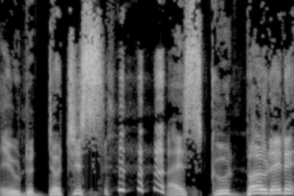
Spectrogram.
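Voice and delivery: exaggerated, swooping mock English accent. Continuing a made-up british exchange, in exaggerated mock english accent. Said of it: "He just went up to a publisher and said, hey, have you heard of a little thing called [name]? ... The accent, John. Oh, I'm accent. Sorry. Oi, mate, you ever heard of a thing? No, that's Australian. What's Plymouth accent even? What is a Plymouth accent?".

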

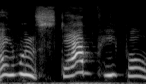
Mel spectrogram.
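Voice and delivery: abashed, sheepish, self-conscious tone. Realizing she just screamed across the bar, the goblin repeats herself, speaking very quietly. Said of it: "go very quietly".

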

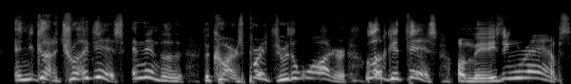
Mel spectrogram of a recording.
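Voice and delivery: mock, very high, hyped kids' commercial pitch. Retelling a kids' toy commercial they watched, imitating hyped kids' toy commercial. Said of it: "And the commercial was like".

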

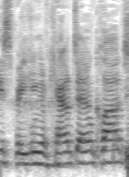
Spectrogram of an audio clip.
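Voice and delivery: ordinary talk

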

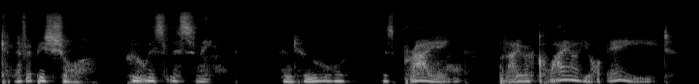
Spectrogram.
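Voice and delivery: very quiet, hushed murmur under the breath. Voicing a character edging into an armoire, asking for aid: speaking very quietly. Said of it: "very quietly he goes".

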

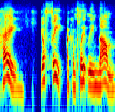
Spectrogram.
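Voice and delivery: normal talking voice

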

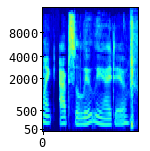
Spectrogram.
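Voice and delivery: low, hushed, soft, creepy voice. Suggesting a wedding vow reply, then saying it in a creepy Jim voice. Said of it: "say it like in a kind of creepy voice".

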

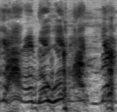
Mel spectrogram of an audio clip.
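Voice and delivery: squeaky high voice. Imitating how a friend talks, likened to Eddie Murphy: imitating Ray Money.

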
